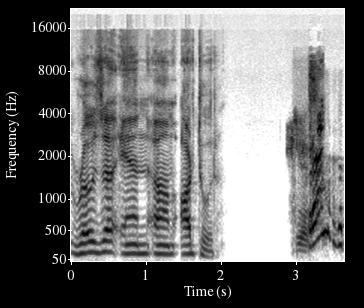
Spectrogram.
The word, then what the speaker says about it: Artur: But the H is silent. It's not Arthur, it's Artur.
